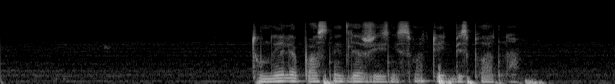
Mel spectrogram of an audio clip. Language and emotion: Russian, neutral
